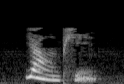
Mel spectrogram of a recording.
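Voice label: "样品", Mandarin Chinese; hsk; chinese-flashcards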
